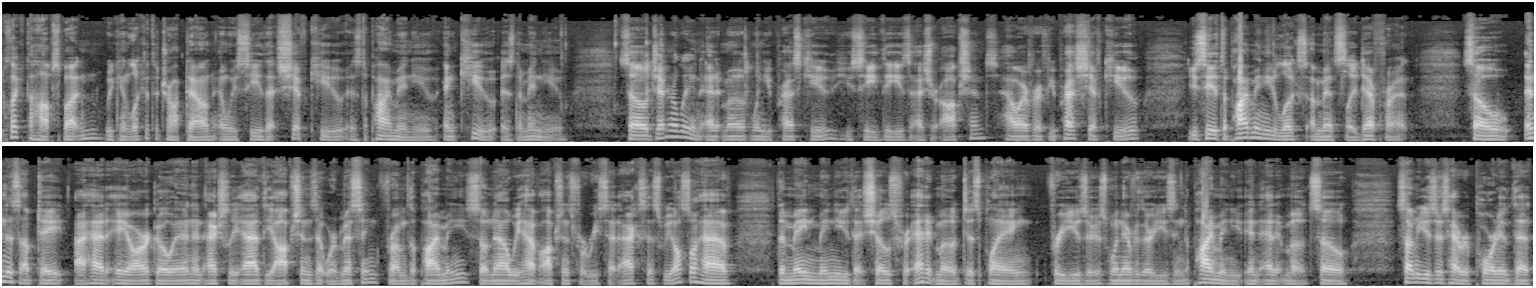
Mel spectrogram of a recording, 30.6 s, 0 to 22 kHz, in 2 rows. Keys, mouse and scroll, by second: 1.3 click, 5.6 middle click, 7.3 q, 9.4 q, 10.5 shift+q.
